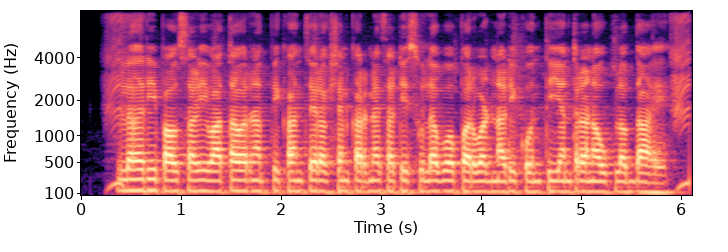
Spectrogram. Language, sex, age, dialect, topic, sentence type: Marathi, male, 25-30, Northern Konkan, agriculture, question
